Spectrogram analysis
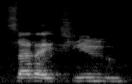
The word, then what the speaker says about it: zhuzh: Yeah, and I'm like, no, it's spelled ZHUZH. It's like zhuzh.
